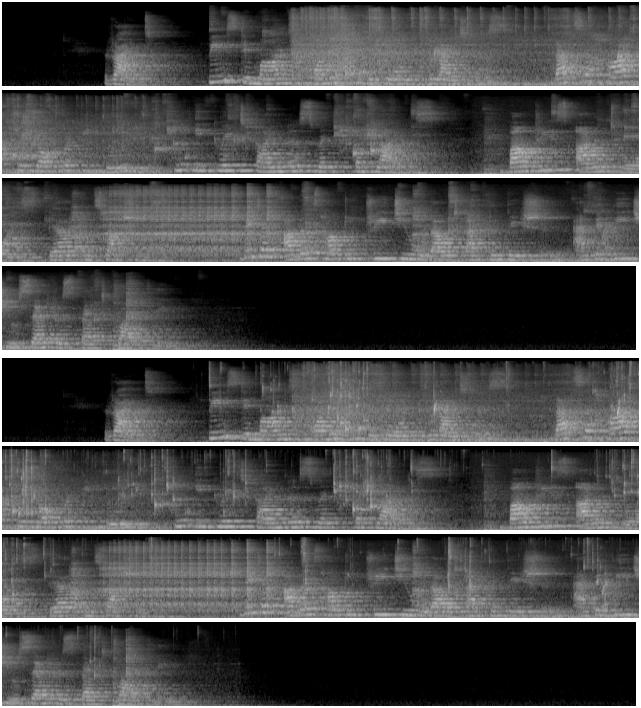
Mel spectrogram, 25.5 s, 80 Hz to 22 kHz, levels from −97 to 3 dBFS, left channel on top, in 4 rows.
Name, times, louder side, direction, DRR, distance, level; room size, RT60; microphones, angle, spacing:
voice 1, 1.0-1.5 2.1-5.0 5.5-7.7 8.0-10.7 11.3-14.4 15.1-20.8, equal, 10° left, -2 dB, 0.7 m, -35 dB
sound 1, 1.9-21.5, right 5 dB, 65° right, 0.4 m, -43 dB
sound 2, 2.9-8.0, left 3 dB, 45° left, 0.4 m, -40 dB
sound 3, 11.0-20.5, equal, 20° right, 0.8 m, -37 dB
5.2 x 3.1 x 2.8 m, 1.2 s
head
